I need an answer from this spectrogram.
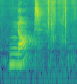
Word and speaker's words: knot: Letters that you don't pronounce. I'm going to read it for you once. Knot, like when I tie a knot. Knee, knife, knock, night.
